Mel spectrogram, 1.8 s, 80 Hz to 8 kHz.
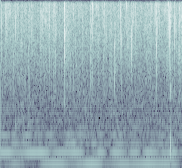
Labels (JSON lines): {"label": "biophony, midshipman", "recorder": "SoundTrap 500"}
